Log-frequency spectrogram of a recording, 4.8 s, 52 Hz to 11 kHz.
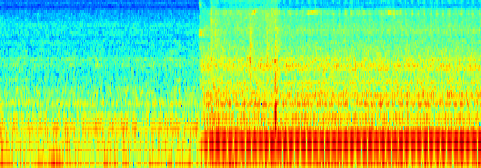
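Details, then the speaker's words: Kyocera P3145dn laser printer that had loud crackling, squealing, noise and constant paper jams near the drum. After replacing gear Z128R (302L231040), the print run starts with a smooth, low, steady hum and no crackle, squeal or grinding. Normal quiet printing. "Ну всё, принт работает тихо, всё отлично."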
